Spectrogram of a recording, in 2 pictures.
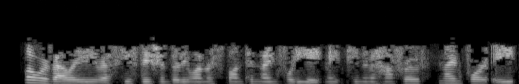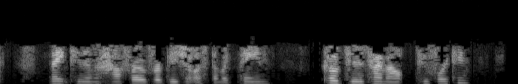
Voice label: Fire Department Dispatch; Grand Junction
